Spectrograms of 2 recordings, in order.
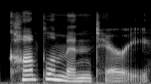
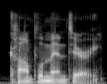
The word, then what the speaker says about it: complimentary: Let's practice the pronunciation of that because it is quite a long word. Complimentary. 5 syllables. Complimentary.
